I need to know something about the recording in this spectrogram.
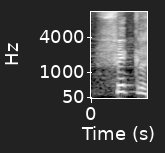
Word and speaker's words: فکر: نے یہی بات کی، فکر صحیح تلفظ ہے اس کا۔ اچھا، ایک اور لفظ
